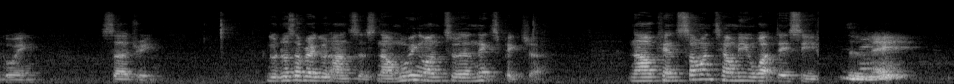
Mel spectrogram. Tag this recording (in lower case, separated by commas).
speech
